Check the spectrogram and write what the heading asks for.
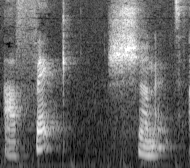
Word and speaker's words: affectionate: Y cuidado con la pronunciación, es affectionate, affectionate, affectionate.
